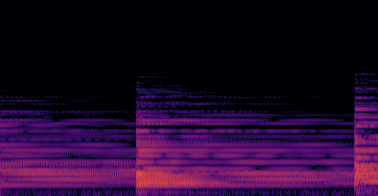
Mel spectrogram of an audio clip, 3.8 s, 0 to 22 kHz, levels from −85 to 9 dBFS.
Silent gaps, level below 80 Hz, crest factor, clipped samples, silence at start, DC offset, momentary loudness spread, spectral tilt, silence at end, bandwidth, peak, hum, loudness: none; -68 dBFS; 18 dB; under 0.1%; 0 s; under 0.1%; 14 LU; -4.5 dB/octave; 0 s; 5.2 kHz; -20 dBFS; none; -40 LUFS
